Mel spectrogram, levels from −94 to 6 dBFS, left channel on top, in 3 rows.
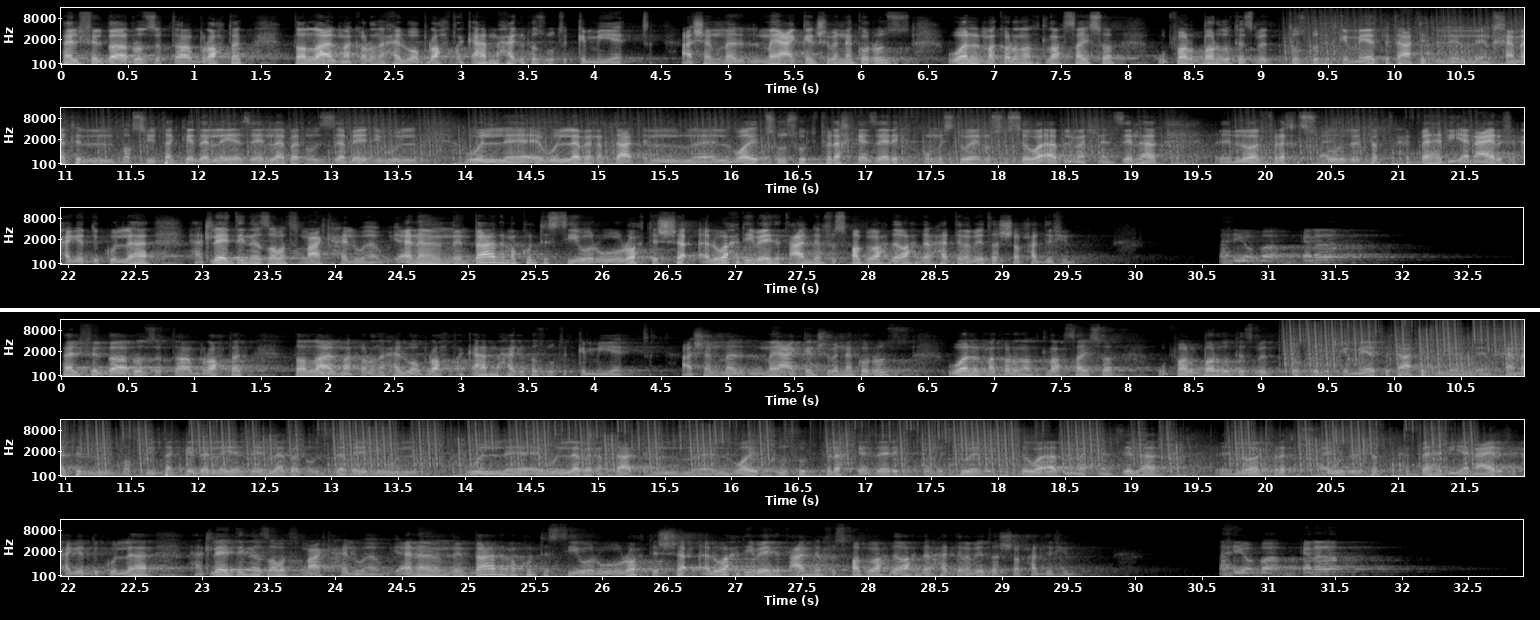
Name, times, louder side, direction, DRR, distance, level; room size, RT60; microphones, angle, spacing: voice 1, 0.0-4.2 4.7-7.9 8.3-20.7 21.0-29.5, left 4 dB, 60° left, 12 dB, 0.9 m, -29 dB
sound 1, 9.1-21.6, right 3 dB, 85° right, 4.8 m, -39 dB
voice 2, 30.6-31.5, right 1 dB, 35° right, 5 dB, 1.9 m, -36 dB
27.0 x 25.5 x 8.6 m, 1.4 s
head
